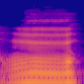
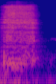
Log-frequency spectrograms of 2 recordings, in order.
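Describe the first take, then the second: First: The th sound is voiced, with buzzing. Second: The th sound is unvoiced, only breath. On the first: "this has a voiced th" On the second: "Thwack has an unvoiced th"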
